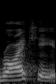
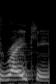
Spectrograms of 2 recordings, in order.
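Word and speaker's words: Reiki: I always wrong raiki people call it raiky and sometimes I find myself saying that too as if I'm just trying to to help them feel less embarrassed about saying it wrong but it is raiki if you go into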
